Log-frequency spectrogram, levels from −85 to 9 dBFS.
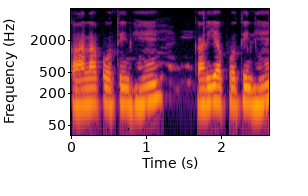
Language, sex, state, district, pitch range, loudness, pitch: Chhattisgarhi, male, Chhattisgarh, Raigarh, 125-145 Hz, -17 LUFS, 130 Hz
